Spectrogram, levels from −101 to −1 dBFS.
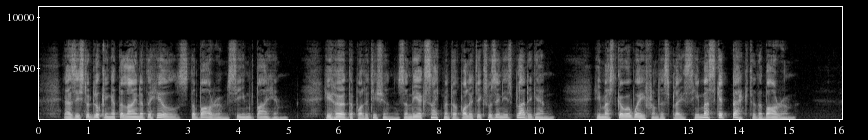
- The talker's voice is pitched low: Yes, low, 130 Hz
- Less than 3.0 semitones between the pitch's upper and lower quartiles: No, average, 3.6 semitones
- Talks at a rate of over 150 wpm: Yes, average, 175 wpm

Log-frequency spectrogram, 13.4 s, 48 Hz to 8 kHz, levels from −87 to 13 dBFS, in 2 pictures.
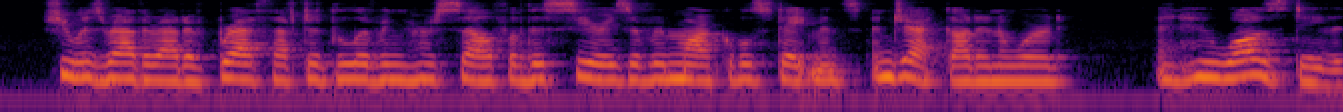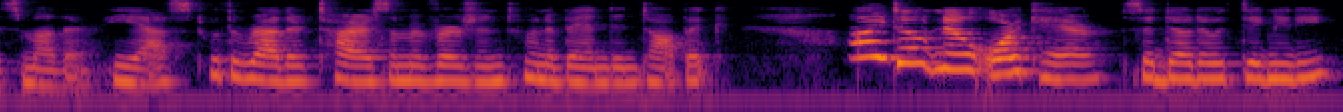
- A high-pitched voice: Yes, high, 215 Hz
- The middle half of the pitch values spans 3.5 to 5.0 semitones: No, narrow, 2.4 semitones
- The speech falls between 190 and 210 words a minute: Yes, fast, 205 wpm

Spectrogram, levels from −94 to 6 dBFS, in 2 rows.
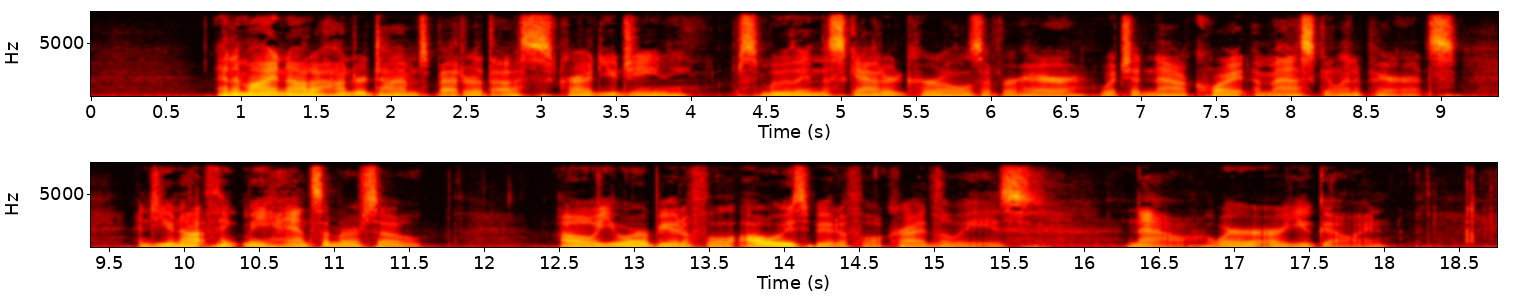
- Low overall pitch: Yes, very low, 85 Hz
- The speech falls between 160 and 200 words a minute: No, average, 145 wpm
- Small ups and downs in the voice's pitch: No, average, 4.1 semitones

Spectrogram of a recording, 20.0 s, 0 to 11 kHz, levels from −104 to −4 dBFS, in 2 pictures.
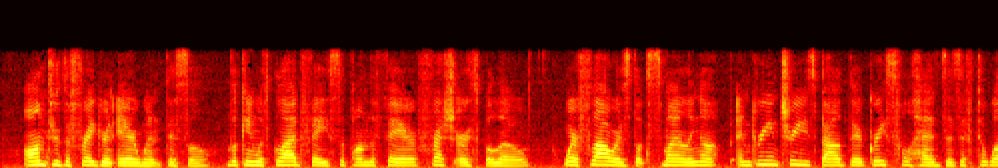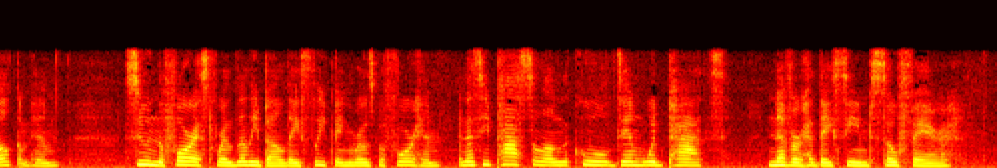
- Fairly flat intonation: Yes, narrow, 2.2 semitones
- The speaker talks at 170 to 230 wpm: Yes, average, 185 wpm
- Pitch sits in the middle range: No, high, 215 Hz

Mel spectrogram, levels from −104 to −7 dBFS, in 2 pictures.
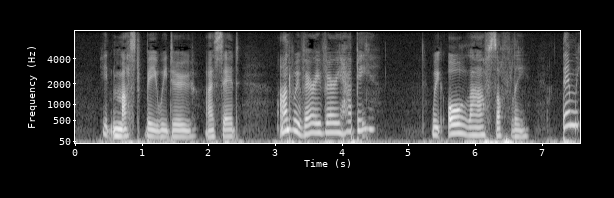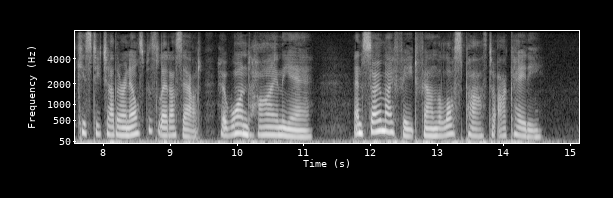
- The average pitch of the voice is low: No, medium, 165 Hz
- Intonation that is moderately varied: No, wide, 6.0 semitones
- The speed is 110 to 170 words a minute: Yes, average, 165 wpm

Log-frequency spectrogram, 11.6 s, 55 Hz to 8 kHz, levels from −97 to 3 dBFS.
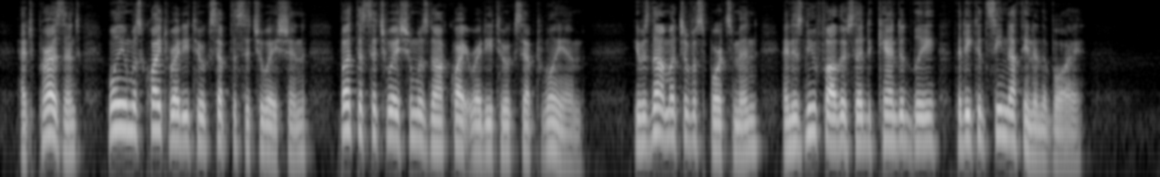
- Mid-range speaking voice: Yes, medium, 145 Hz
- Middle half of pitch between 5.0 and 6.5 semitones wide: Yes, wide, 5.5 semitones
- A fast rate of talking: Yes, fast, 210 wpm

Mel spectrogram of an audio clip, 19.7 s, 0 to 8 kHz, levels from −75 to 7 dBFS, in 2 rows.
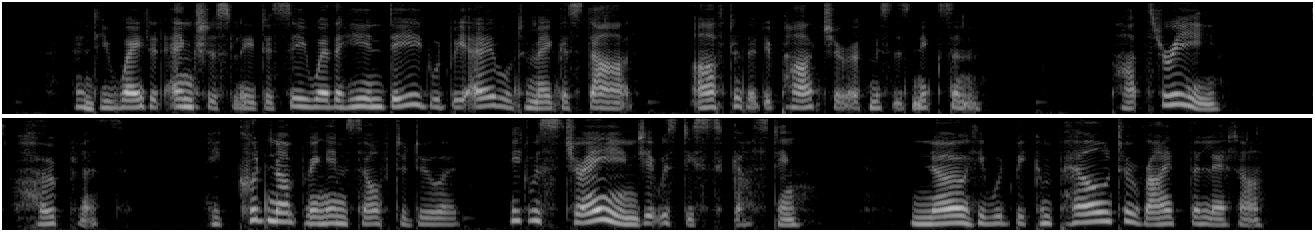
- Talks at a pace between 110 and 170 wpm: Yes, average, 145 wpm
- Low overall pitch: No, medium, 185 Hz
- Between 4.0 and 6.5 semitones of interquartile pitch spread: No, average, 3.3 semitones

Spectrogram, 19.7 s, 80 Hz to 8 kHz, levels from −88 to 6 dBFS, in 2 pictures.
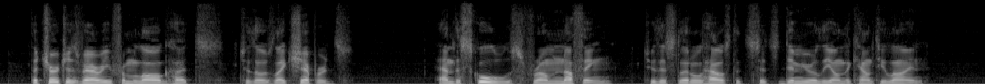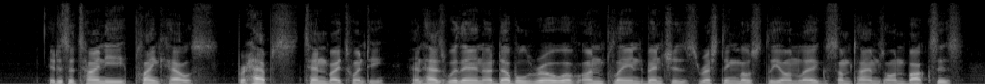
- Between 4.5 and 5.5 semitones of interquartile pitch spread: No, average, 3.0 semitones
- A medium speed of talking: Yes, average, 160 wpm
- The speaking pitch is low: Yes, low, 100 Hz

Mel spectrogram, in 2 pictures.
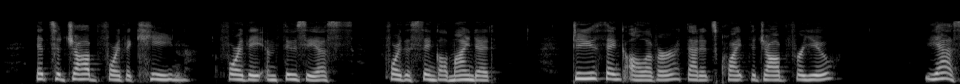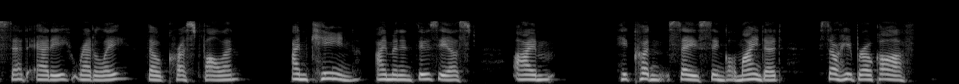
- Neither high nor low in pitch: No, high, 220 Hz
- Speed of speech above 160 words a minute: No, average, 145 wpm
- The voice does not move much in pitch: Yes, narrow, 2.3 semitones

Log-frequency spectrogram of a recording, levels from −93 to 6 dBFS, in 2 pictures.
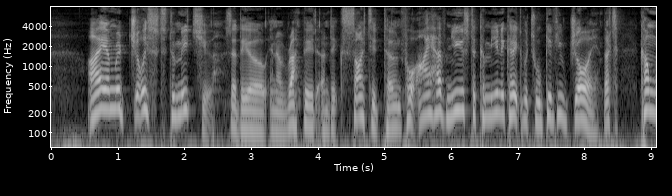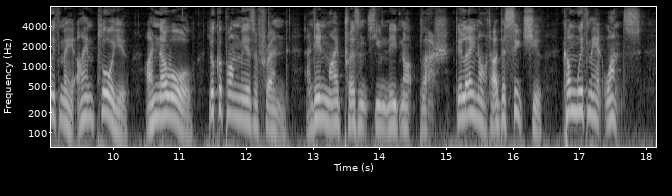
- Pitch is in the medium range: Yes, medium, 160 Hz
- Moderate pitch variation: No, wide, 6.6 semitones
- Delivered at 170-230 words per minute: Yes, average, 175 wpm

